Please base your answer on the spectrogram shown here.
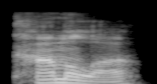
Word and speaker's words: Kamala: No, it's Kamala is how you pronounce the vice president's name.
